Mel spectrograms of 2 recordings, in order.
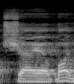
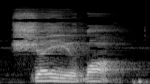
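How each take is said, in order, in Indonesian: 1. Bunyi ya dipotong pendek. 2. Bunyi ya diucapkan penuh. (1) "syaita juga salah, syai. Ya. Tidak sempurna ya-nya" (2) "begitu cara mengucapkan lin"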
